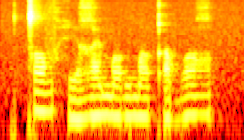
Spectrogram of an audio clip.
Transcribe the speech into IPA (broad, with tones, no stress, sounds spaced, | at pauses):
ǀ ɔ˥ v h i˧˩˧ ʁ ɛ˥ m ɔ˧˥ ɡ m ɒ˧˥ qʼ ə˥˩ b ɔ˥ ʁ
